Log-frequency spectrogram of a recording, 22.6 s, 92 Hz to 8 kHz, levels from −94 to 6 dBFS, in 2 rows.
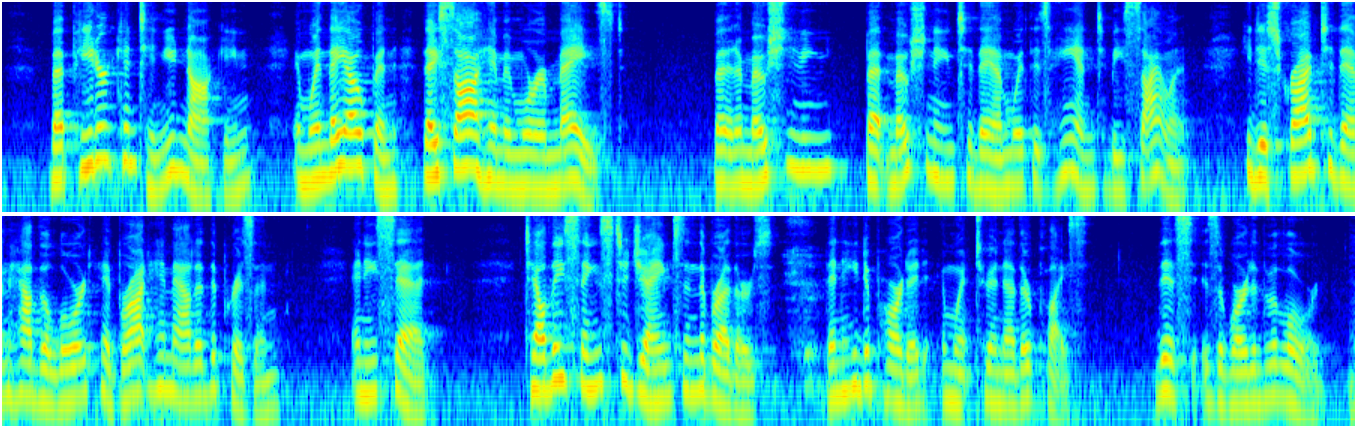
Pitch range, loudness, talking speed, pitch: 155-200 Hz, -30 LUFS, 175 wpm, 175 Hz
